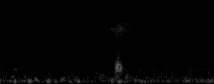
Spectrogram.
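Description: Near silence: room tone with a faint low hum, broken once a little over a second in by a brief soft hiss.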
